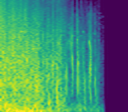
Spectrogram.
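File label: impact stone pillar close; Explosions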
